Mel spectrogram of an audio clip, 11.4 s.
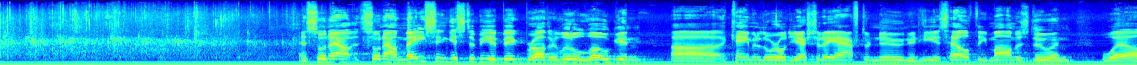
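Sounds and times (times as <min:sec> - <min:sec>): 
crowd applauding: 0:00.0 - 0:03.1
speech: 0:03.0 - 0:11.3.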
